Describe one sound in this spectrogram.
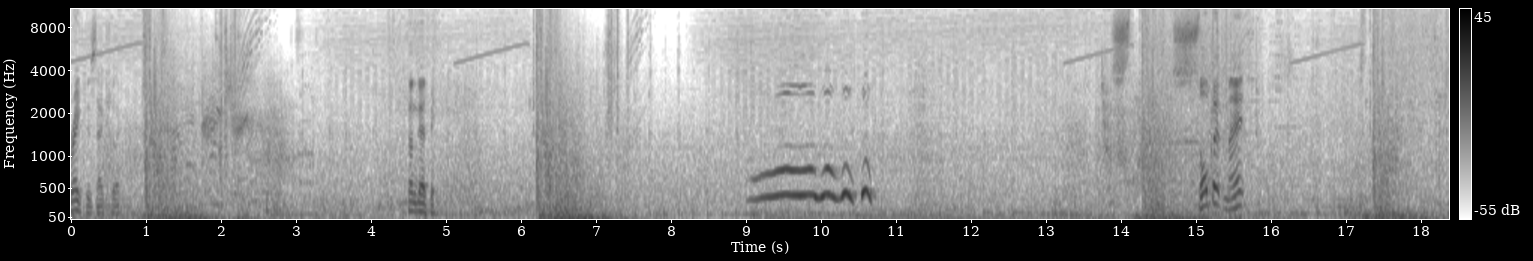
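Gunshots fire with sharp bangs.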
